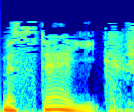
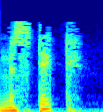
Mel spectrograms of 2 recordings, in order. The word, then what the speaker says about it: mistake: Okay, mistake, 双元音要注意，别发成 mistake.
